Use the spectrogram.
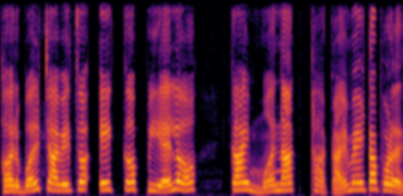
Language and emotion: Goan Konkani, happy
